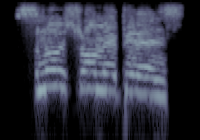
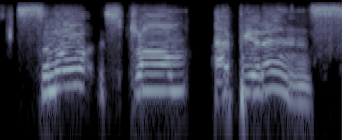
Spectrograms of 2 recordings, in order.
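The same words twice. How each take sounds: First: Said in the usual way. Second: "snowstorm appearance" drawn out, word by word; slow dictation. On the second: Shown as a demonstration. Repeats term slowly for writing down. ("snowstorm appearance" धीरे-धीरे, खींचकर लिखवाते हुए)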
